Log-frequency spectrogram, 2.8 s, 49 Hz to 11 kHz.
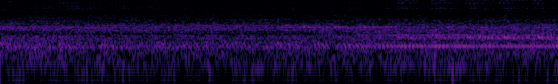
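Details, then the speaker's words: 1960s Morphy Richards HDA2 Bakelite 'Noiseless' hairdryer running: steady, even whirring hum of small motor and fan, no knocks or rubbing, likened to a refrigerator compressor motor; not very powerful, normal running. "like a refrigerator motor actually with a compressor or my appendix spin dryer right so let's do it it's not very powerful I will tell you that but it's old you understand it's vintage"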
